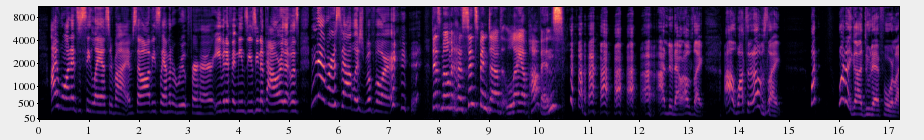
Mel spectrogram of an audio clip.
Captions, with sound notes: I wanted to see Leia survive. So, obviously, I'm gonna root for her even if it means using a power that was NEVER established before! - This moment has since been dubbed Leia Poppins. - (laughs) I knew that. I was like-- I was watching it. I was like, "Why they gotta do that for her?"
